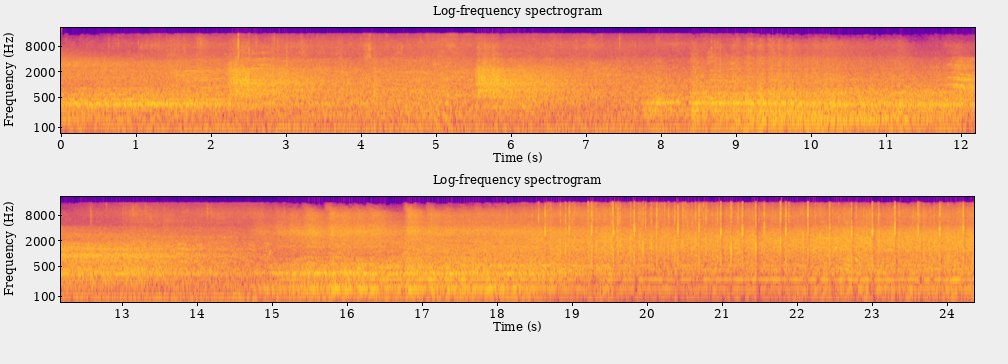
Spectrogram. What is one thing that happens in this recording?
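A crowd of spectators murmurs and cheers in a large echoing hall.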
